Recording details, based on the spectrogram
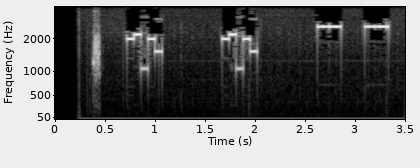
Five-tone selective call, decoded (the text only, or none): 89185 89185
